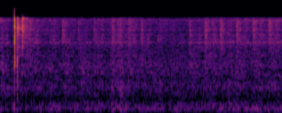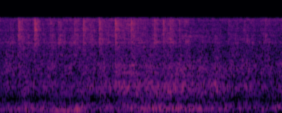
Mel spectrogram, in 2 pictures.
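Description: A single sharp computer mouse click just after the start, then faint steady background noise with a low rumble that swells in the middle and fades.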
